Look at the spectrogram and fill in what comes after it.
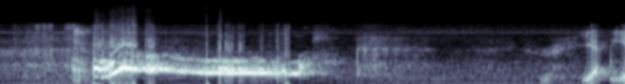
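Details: A house dog, female, howls at her owner because she wants to go out to the bathroom: a single drawn-out, slightly falling wail lasting nearly two seconds, framed by a woman talking to her before and after.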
